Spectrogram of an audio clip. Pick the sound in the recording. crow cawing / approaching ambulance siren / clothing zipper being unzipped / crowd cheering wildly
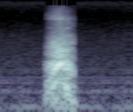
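clothing zipper being unzipped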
